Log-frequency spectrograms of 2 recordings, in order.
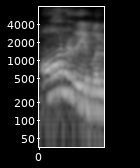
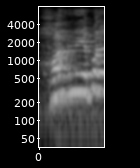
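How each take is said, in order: First: The word begins with a vowel sound. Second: The word begins with an h sound. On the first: The speaker calls it right. "ऑनरेबल बोलते हैं" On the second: The speaker calls it wrong. "हॉनरेबल नहीं बोलते"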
